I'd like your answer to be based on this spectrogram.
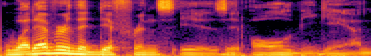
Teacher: there's a little extra unstressed syllable with the whatever the difference is · Term: loose iambic pentameter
